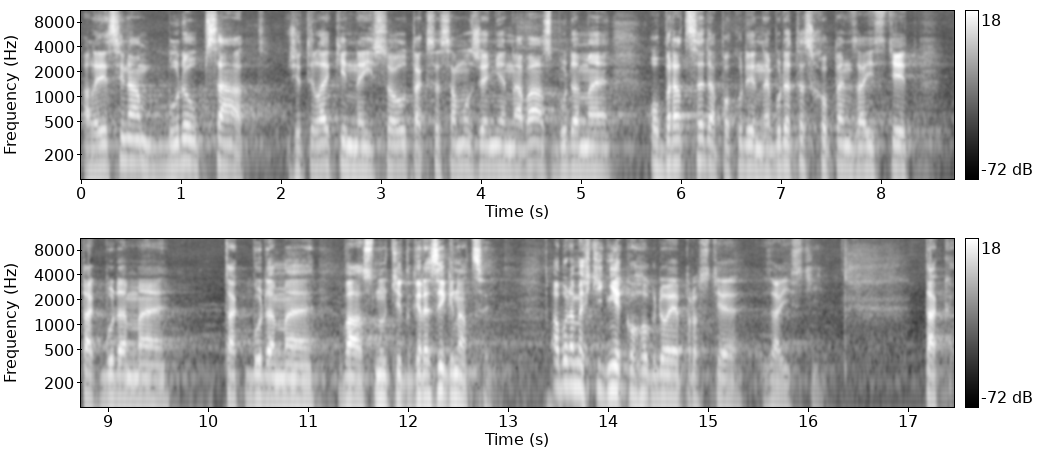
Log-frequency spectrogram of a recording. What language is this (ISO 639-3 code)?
ces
